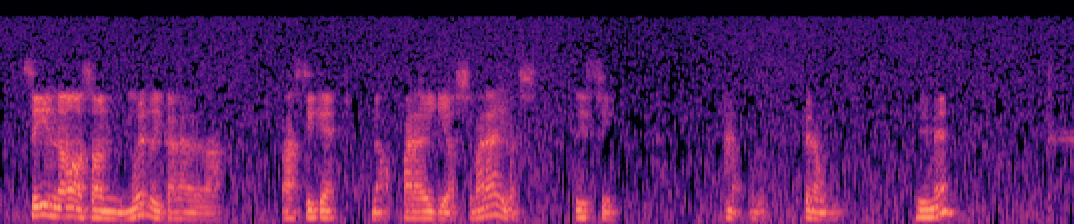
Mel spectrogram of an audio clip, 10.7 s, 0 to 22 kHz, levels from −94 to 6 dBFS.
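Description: A speech recording with overdone noise removal from start to finish: the suppressor was pushed so hard that individual frequency bands drop out whenever they sit near its noise estimate, taking the softer parts of the voice with them. Between phrases the background drops and breaks up into twinkling specks. A noise gate would instead shut the whole signal at once, leaving a clean, unspeckled silence.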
